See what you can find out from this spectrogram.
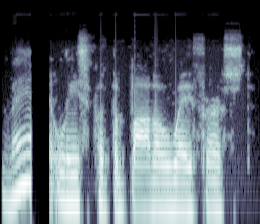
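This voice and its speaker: A man playing an infected widower in a screenplay table read, dreamy and hopeful, with a halting delivery. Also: medium pitch, a little mellow, natural voice. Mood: wistful. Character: infected widower, dreamy, clinging to hope, weakening.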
